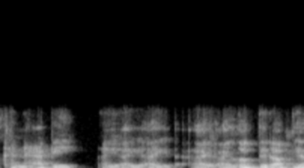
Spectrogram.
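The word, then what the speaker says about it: Knappe: Apparently, Andreas Knapp's name is pronounced Knappy. I looked it up the other day. So I've been getting that wrong all off season long. So I guess in Denmark they don't, the K is not silent or something.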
